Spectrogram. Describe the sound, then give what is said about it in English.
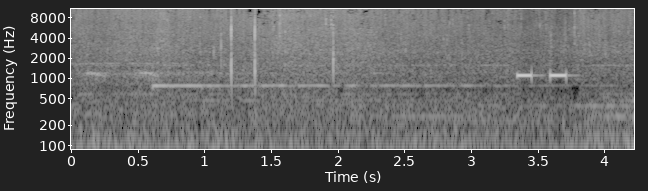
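A hissy, crackling phone line with a faint steady tone and a few sharp clicks, ending in two short beeping tones like a dropped call, with no one speaking. “Well, there goes the signal.”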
